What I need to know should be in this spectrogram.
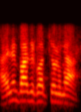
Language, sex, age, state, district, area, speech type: Tamil, male, 45-60, Tamil Nadu, Tiruvannamalai, rural, conversation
